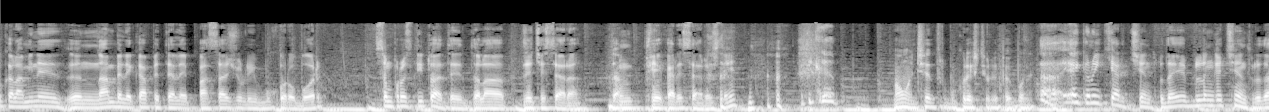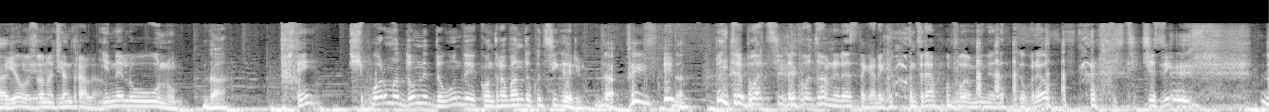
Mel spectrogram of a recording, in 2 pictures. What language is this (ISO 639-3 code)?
ron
